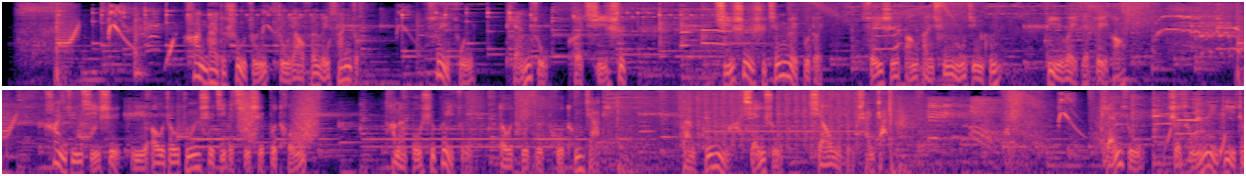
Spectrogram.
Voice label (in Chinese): 男, 纪录片, 汉代骑士; 文献类案例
